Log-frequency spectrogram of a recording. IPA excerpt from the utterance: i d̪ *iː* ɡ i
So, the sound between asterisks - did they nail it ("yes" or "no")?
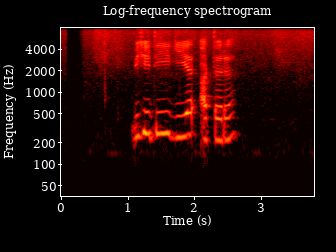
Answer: yes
